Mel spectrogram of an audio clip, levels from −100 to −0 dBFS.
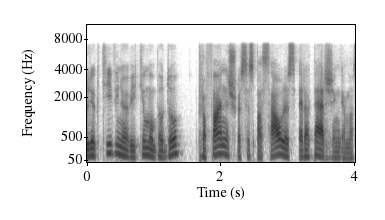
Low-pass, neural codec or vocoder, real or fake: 7.2 kHz; codec, 16 kHz, 0.8 kbps, ZipCodec; fake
